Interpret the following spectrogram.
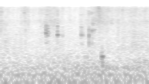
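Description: Gusty low rumble of wind on the microphone, with a few light clicks and rustles as a cat brushes along a metal railing in dry grass.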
